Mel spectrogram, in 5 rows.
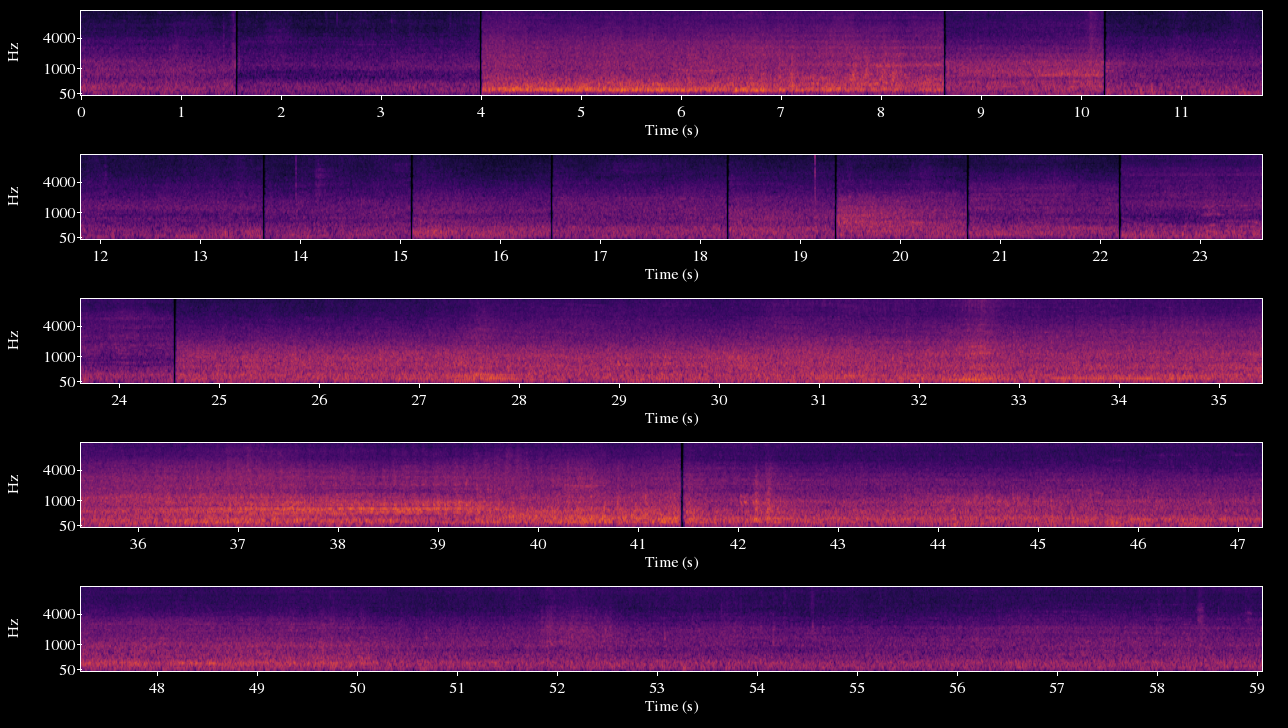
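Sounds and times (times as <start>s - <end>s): electric train running past: 4.0s - 10.6s, 17.1s - 53.0s.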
